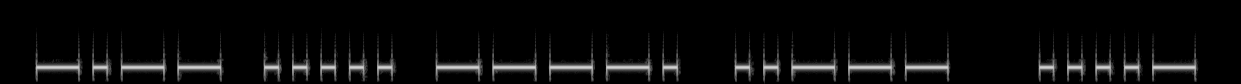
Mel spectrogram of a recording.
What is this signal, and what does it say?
Morse code, heard as a keyed tone, about 8 wpm, spaced as for 7 wpm, 800 Hz. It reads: Y5924
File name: CW / DET / 1 9 1500C S C 8wpm 5653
